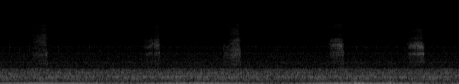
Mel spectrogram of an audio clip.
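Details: Wild barn owl chicks begging during a feeding by their mother. Five harsh, airy hisses repeat every one to two seconds over a persistent low-pitched drone.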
